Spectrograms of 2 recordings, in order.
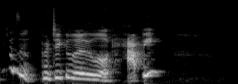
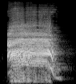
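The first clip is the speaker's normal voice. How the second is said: loud harsh angry shout; short demo yell of anger; angry sound; 9 semitones lower, 12 dB louder than usual. Shown as a demonstration. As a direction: make a big angry "ah". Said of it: "can you make an angry sound?".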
